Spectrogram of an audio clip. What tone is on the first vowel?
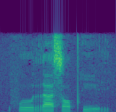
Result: low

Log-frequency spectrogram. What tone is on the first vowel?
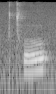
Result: rising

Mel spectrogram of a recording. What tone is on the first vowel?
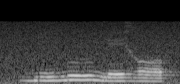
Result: low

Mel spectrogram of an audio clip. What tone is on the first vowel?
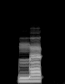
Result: high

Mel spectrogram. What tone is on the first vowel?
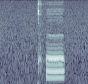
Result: high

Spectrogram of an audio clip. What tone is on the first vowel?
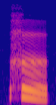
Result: falling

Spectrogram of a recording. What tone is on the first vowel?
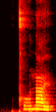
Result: high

